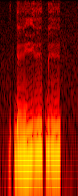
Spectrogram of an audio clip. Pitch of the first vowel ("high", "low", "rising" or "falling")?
low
